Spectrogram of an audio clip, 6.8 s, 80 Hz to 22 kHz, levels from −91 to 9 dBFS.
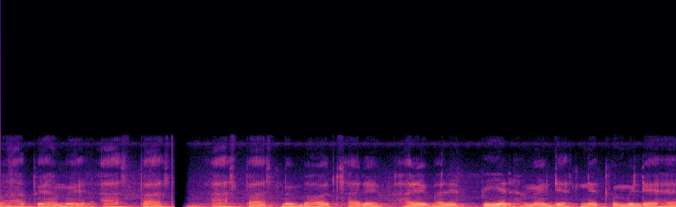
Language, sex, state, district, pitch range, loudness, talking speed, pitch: Hindi, male, Chhattisgarh, Raipur, 135-145 Hz, -17 LUFS, 160 wpm, 140 Hz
